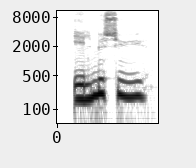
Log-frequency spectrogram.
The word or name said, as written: elmesyge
